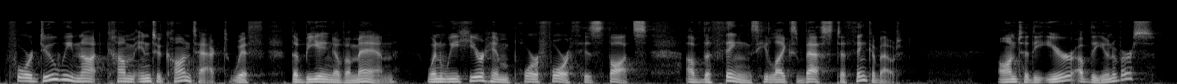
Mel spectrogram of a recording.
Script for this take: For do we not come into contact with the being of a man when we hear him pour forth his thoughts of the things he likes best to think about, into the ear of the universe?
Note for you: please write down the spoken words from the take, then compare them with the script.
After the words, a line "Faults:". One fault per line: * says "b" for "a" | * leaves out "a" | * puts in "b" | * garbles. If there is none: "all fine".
For do we not come into contact with the being of a man when we hear him pour forth his thoughts of the things he likes best to think about, onto the ear of the universe?
Faults:
* says "onto" for "into"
